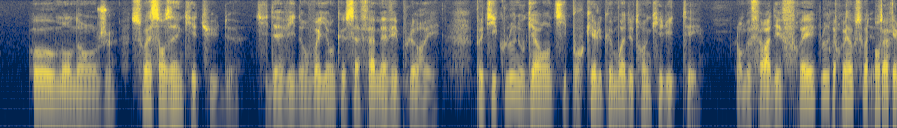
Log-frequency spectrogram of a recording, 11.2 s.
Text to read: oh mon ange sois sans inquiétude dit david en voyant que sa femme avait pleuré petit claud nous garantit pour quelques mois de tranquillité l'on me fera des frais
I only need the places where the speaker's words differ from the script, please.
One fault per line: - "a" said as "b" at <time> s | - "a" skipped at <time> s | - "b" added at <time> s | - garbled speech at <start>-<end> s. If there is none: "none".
- garbled speech at 10.2-11.2 s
